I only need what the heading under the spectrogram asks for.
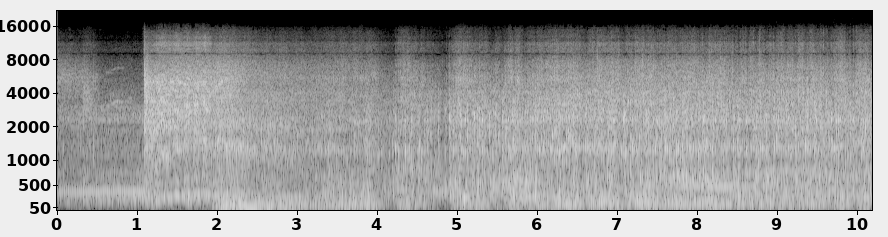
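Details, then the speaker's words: Toyota Supra first start after cleaning and refitting Bosch 2000cc injectors, cold before warm-up: brief crank, then catches into an uneven stumbling idle; owner suspects air in the injectors. "Maybe some air in them."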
